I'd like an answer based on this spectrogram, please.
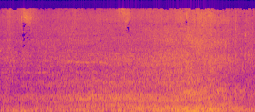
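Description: A road vehicle passing by on the street, its engine and tyre noise growing louder to a peak about four seconds in, then fading.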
